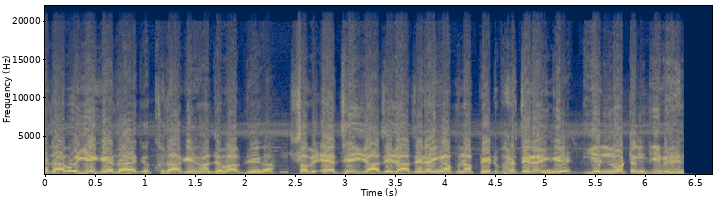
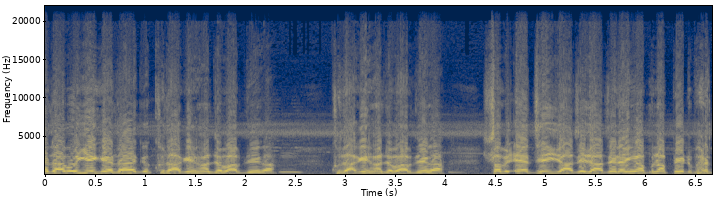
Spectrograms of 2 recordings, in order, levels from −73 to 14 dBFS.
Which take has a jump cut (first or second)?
first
